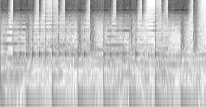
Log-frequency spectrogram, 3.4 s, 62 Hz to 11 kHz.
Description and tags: A 2 measure loop made at 140 bpm.
A simple beat with 4 separate synth brass parts. An experiment in pitch bending.
drums, drum-loop, wah, synth, pitch-bending, slider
